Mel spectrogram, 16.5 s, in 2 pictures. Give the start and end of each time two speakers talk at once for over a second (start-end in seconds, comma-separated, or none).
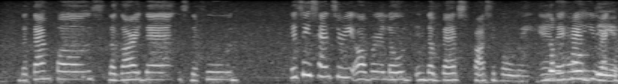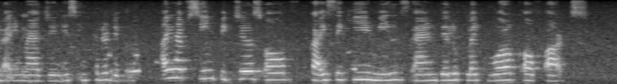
7.3-8.7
